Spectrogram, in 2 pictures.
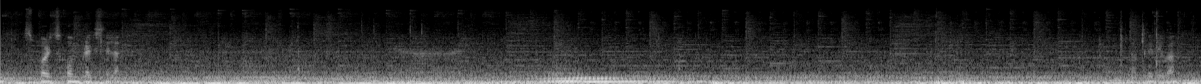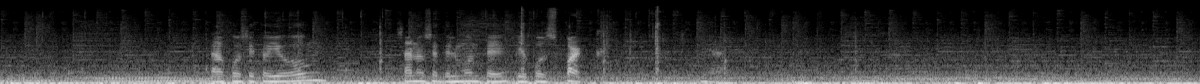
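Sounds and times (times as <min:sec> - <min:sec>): car engine and tyres rumbling: 0:00.0 - 0:24.0.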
